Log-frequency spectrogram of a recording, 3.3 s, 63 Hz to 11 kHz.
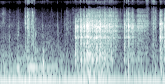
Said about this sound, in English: I will roll the center table dice. So you will have 10 dice to choose from.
